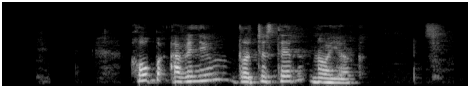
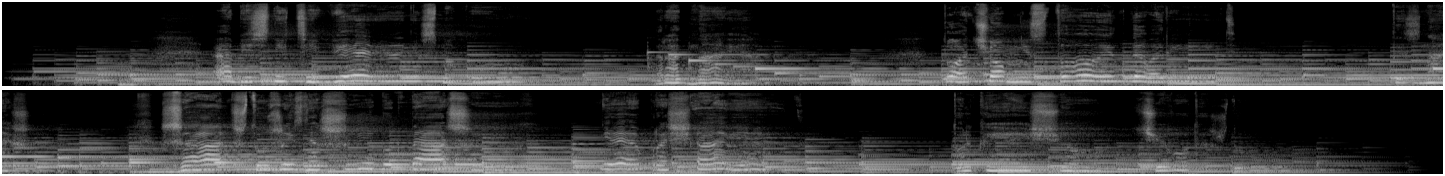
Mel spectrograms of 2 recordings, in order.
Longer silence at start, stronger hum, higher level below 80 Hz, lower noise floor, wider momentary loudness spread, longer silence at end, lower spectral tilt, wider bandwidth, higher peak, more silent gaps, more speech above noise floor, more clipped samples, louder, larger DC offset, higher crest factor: first, 1.3 s vs 0.15 s; neither; second, -58 dBFS vs -42 dBFS; second, -48 dBFS vs -63 dBFS; about the same, 15 LU vs 13 LU; second, 0.3 s vs 0.95 s; about the same, -6 dB/octave vs -5.5 dB/octave; second, 7.8 kHz vs over 20 kHz; about the same, -2 dBFS vs -4 dBFS; neither; second, 32 dB vs 44 dB; neither; first, -17 LUFS vs -22 LUFS; neither; about the same, 18 dB vs 18 dB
